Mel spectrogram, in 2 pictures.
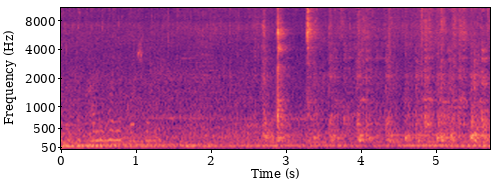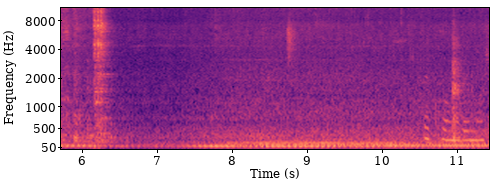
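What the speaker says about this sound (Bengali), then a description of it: "দেখো আমাদের মশলাটা কষানো হচ্ছে, খুব সুন্দর করে কষানো হচ্ছে" Spice paste with turmeric, salt and a little sugar sautéing in oil for Bengali jhinge aloo posto, giving a steady close frying hiss with a few sharp scrapes and clinks from stirring, under a voice talking.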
